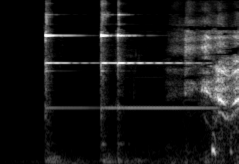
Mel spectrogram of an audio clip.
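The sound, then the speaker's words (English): A bright bell dings three times, one strike and then a quick double, each tone ringing on clearly before a rushing, hissy noise swells in at the end. No voices. “Michael Porter and, and here's the one that I think I thought you were going to ring the bell on most: Brandon Ingram.”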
